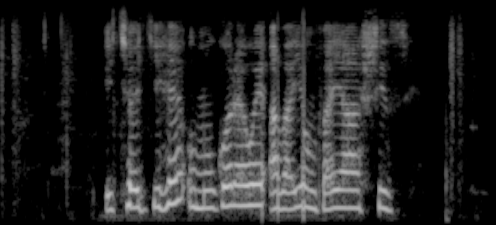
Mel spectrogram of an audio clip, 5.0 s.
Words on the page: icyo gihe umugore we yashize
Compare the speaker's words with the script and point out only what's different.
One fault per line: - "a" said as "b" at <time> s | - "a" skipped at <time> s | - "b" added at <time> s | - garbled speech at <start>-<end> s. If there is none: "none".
- "aba yumva" added at 2.8 s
